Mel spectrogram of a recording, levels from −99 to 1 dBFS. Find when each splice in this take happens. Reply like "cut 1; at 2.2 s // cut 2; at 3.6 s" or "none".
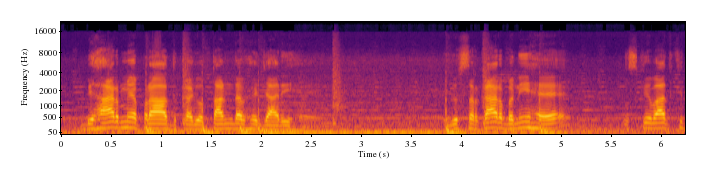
none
